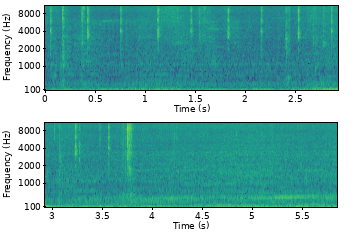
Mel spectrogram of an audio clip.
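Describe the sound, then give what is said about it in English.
Continuous low rumble of a car being driven, a steady engine and road drone that swells slightly midway, dotted with faint scattered clicks and no talk. “all of the car noise and all that stuff is a problem for you, if you'd rather have it silent”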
